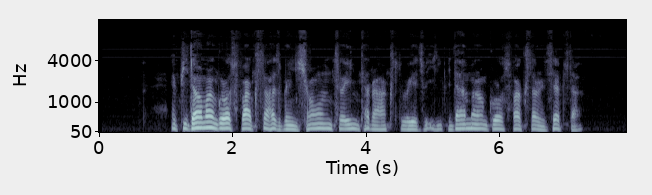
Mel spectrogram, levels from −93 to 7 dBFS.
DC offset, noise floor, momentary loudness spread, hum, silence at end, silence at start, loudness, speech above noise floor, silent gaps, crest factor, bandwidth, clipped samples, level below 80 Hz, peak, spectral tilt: under 0.1%; -77 dBFS; 14 LU; none; 0.65 s; 1.1 s; -26 LUFS; 52 dB; none; 20 dB; 10.5 kHz; under 0.1%; -62 dBFS; -6 dBFS; -8.5 dB/octave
